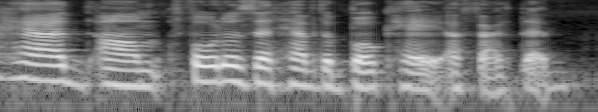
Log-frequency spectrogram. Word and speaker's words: bokeh: photos that have the bokeh effect that b o k e h that's pronounced bouquet so i can actually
